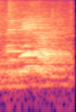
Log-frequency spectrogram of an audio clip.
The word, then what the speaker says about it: Adela: Adela is how you pronounce her name.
